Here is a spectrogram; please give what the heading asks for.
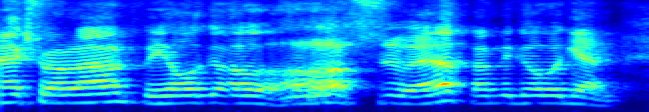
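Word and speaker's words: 押忍: lot of people say os. I go, "Oh, you're saying it wrong." What? What? Yeah, it's Japanese. It comes from two words, oshi and shinobu, and they made osu from it. So you say osu, and it means Awesome.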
